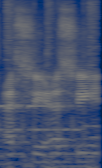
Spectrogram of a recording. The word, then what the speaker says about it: SS: nothing short of magical scsc incidentally is the Italian pronunciation of ss which stands for Super Sports man 55 game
